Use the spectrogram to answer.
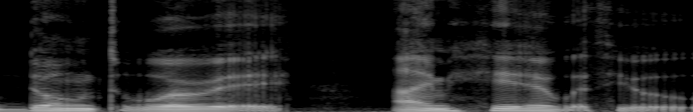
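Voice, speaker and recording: This man puts on a rumbling character voice at a medium pitch. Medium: read story. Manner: calm, assured.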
